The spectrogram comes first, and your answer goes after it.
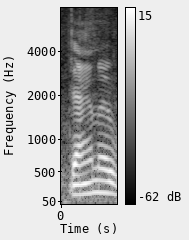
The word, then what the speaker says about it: Dana: But, I mean, because I'm usually called Dana or Dana, and I tell the notes, Dana rhymes with Spanner.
